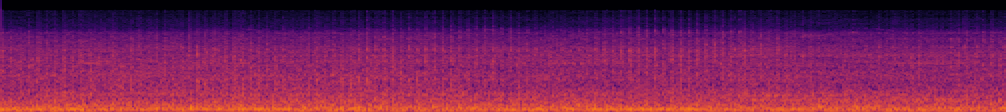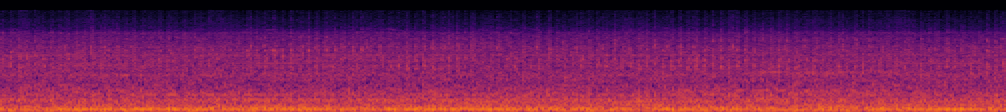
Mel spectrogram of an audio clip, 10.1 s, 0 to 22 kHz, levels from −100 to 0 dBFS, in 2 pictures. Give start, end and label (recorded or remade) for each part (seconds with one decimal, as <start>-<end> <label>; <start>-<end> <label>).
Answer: 0.0-0.5 recorded; 0.5-1.1 remade; 1.1-3.7 recorded; 3.7-4.2 remade; 4.2-10.1 recorded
